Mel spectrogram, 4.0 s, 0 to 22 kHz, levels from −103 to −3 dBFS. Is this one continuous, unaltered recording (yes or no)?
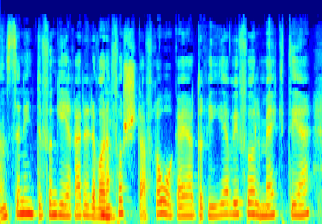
yes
